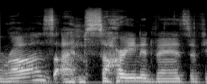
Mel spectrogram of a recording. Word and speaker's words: Ra's al Ghul: I've heard it pronounced different ways depending on what I'm watching. The cartoon said Rage, and the Batman Nolan movie said Roz. So I'm going to call him Roz.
